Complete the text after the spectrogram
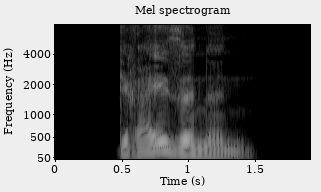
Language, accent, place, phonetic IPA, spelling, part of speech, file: German, Germany, Berlin, [ˈɡʁaɪ̯zɪnən], Greisinnen, noun, De-Greisinnen.ogg
- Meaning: plural of Greisin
